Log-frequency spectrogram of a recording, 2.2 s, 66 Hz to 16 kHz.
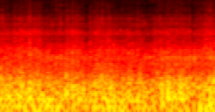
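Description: A 2009 Harley-Davidson Dyna Fat Bob's Twin Cam V-twin running steadily at cruising speed through Vance & Hines Short Shots exhaust, heard as a low, even rumble mixed with wind noise.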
